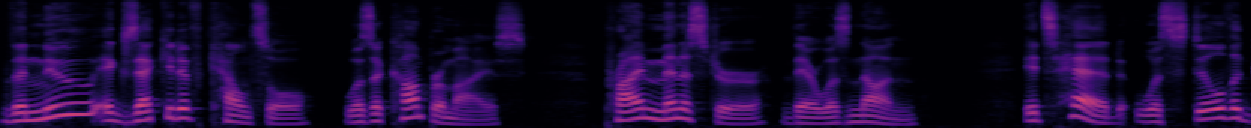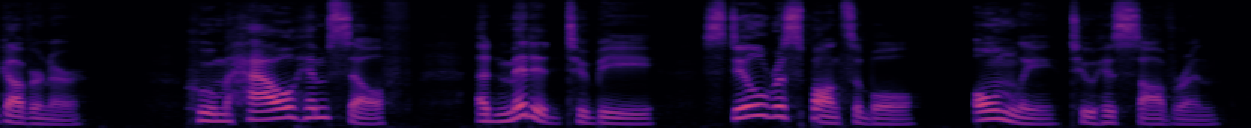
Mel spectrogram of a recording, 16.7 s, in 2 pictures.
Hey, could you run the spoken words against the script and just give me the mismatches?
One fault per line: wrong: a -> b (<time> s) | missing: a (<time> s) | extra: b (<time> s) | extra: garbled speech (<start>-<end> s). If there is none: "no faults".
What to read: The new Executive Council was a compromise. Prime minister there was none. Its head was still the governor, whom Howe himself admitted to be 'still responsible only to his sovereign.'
no faults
